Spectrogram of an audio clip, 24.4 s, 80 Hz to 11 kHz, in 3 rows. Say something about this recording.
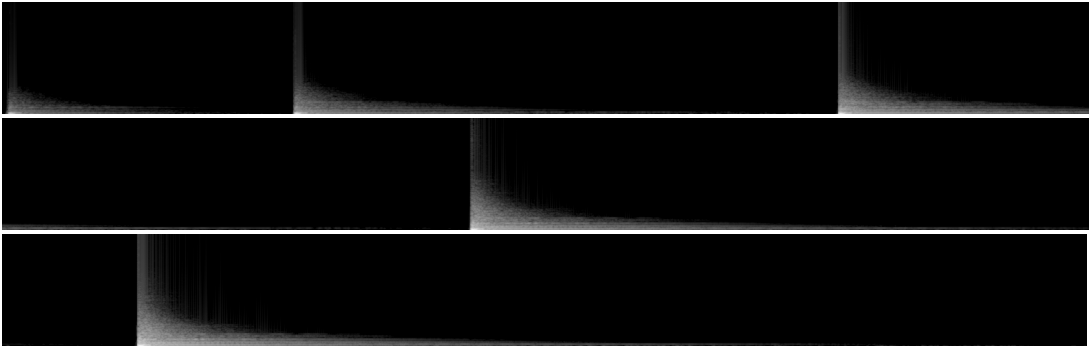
timpano, 64 cm diameter, tuned approximately to D#.
played with a yarn mallet, about 1/4 of the distance from the center to the edge of the drum head (nearer the center).
drum, drums, flickr, hit, percussion, timpani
